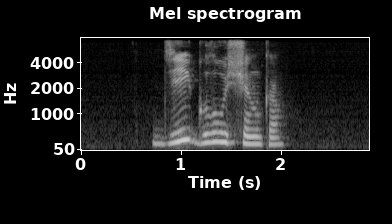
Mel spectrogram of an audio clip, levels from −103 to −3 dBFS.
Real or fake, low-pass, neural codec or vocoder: fake; 7.2 kHz; vocoder, 22.05 kHz, 80 mel bands, HiFi-GAN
